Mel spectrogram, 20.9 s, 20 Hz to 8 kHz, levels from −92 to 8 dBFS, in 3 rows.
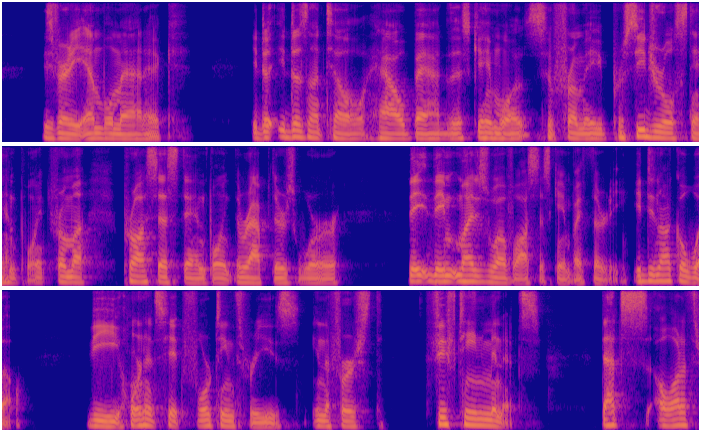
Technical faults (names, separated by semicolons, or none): none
